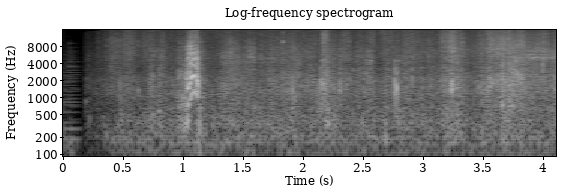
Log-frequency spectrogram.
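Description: Backpack zipper being pulled: one loud rasping zip about a second in, then several shorter ones as the bag is handled.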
